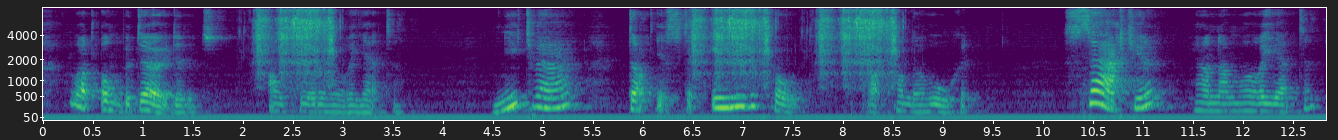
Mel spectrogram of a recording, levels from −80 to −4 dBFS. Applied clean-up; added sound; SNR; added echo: none; Rattle / Rattle (instrument); -2 dB; reverberation time 0.7 s.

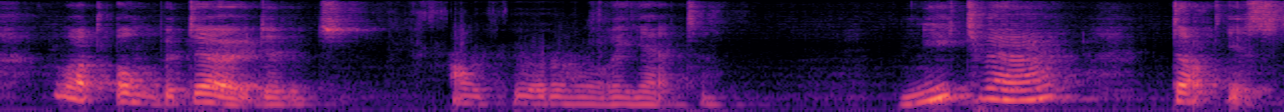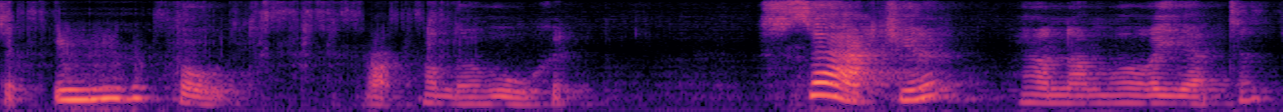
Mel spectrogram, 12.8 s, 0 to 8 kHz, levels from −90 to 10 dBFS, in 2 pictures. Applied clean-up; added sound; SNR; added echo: neural separator model SepFormer DNS4.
